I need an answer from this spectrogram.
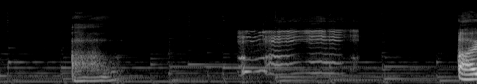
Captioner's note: gasps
